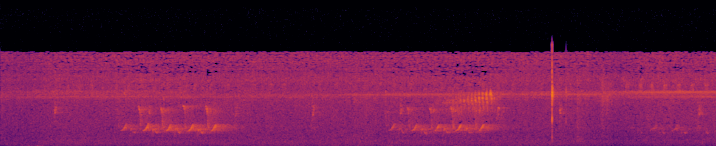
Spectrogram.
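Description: A songbird singing faintly: two short phrases about four seconds apart, each a quick run of four or five repeated down-slurred notes. A single sharp click sounds near the end, over a faint steady high hiss.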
